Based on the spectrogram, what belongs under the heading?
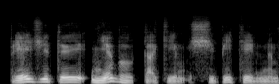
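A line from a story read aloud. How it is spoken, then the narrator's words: Plain. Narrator (Russian): сказал он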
